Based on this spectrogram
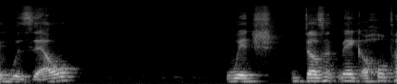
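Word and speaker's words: Wesell: So we are now like countless to, so the history behind this is there is no canon pronunciation to this character's name, but it's Wessel. You're right. It's Wessel.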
